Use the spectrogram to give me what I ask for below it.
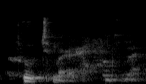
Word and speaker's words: Hootmer: Is it pronounced Hootmer? Yeah. Like it's like almost like an owl. Like hoot.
